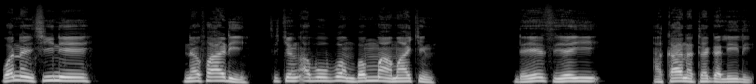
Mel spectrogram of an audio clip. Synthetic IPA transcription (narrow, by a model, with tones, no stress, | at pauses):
wɐ˦nːɐ˨nʃiː˦neː˨ | na˦ɸaː˦ɽiː˨t͡ʃɪ˦kʲɪ˦ŋʔa˦buː˦bʊ˦wɐ˨mbɐ˦mːaː˨maː˦kʲɪ˨n | da˨jeː˦su˨ja˦ji˦ | ʔa˨kaː˦naː˨ta˦ɡɐ˨liː˦liː˨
